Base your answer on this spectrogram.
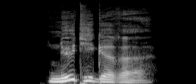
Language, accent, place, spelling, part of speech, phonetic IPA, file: German, Germany, Berlin, nötigere, adjective, [ˈnøːtɪɡəʁə], De-nötigere.ogg
- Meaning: inflection of nötig: 1. strong/mixed nominative/accusative feminine singular comparative degree 2. strong nominative/accusative plural comparative degree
